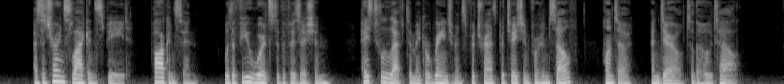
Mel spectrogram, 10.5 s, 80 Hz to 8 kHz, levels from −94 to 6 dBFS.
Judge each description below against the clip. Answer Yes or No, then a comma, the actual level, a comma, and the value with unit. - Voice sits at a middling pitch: No, low, 120 Hz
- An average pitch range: Yes, average, 3.8 semitones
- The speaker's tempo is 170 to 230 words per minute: No, average, 160 wpm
